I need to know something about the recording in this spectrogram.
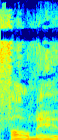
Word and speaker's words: Falme: I called it book Falme. That's the pronunciation.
